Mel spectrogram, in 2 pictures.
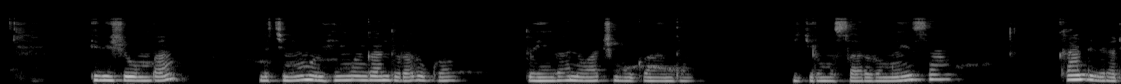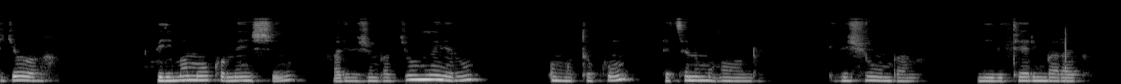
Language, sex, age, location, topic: Kinyarwanda, female, 36-49, Musanze, agriculture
